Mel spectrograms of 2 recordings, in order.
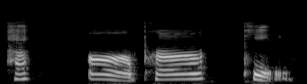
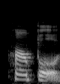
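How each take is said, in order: First: "purple" broken into slow sounds, pu, er, pur, pull; sounded out. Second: Said in the usual way. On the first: Shown as a demonstration. Teacher decoding a word for pupils, sounded out. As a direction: stretch each sound of "purple" with gaps between. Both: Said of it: "Let's try to sound it out".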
